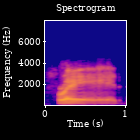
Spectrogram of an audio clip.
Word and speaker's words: fred: Like you say Fred, but you pronounce the E a little bit longer. Fred.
